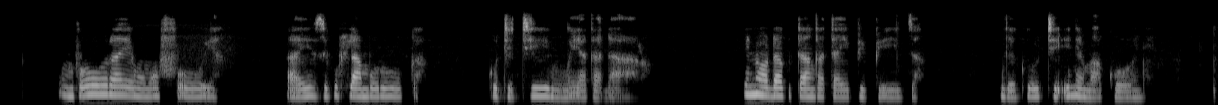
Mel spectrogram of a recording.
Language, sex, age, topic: Ndau, female, 36-49, health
